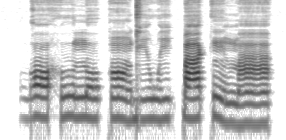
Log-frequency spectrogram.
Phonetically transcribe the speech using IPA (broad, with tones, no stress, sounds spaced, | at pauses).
ɡ ɔ˧ h u˧ n o˧ k ɔ̃˧ ɡ i˧ w i˧ k͡p a˦ k ĩ˦˨ m ã˧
